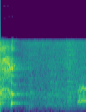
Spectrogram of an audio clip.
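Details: Single short cough, followed by quiet room sound and a soft voice at the end.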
